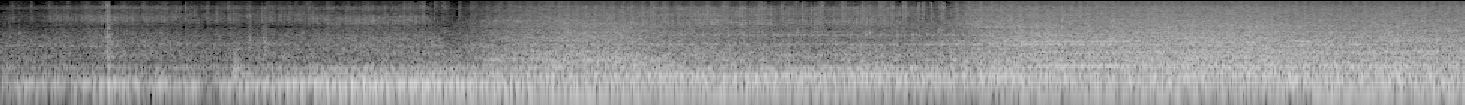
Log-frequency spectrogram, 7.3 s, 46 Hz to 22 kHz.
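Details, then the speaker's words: 1994 Ford E-150 351 V8 van, already new cap, rotor, PCM, ignition module, plugs, wires; stutters at idle, worse under load, runs hot. AC switched on: uneven loping idle gets rougher, labouring, misfire-type stumble; cracked fuel vapor hose suspected vacuum leak. "conditioner you hear that really almost completely useless with the air conditioner"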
